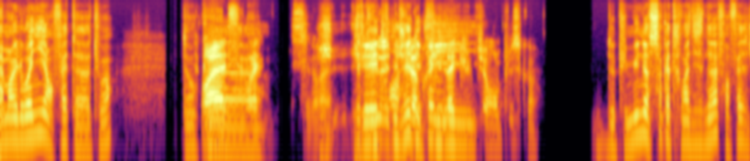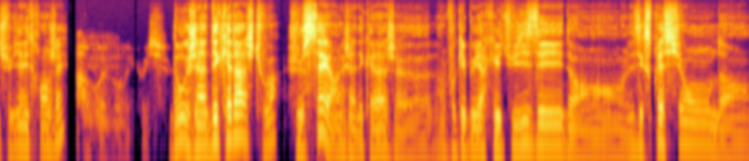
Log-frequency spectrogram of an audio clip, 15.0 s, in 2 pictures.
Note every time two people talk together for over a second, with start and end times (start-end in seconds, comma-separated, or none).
3.1-4.8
